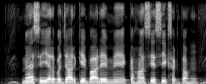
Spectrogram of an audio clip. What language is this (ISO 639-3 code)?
hin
